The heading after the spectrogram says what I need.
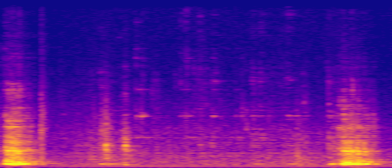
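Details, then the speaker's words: RV furnace blower fan turned by hand: short scratchy rasps with quiet gaps between. Something, suspected to be a loose screw, is stuck inside the fan housing and causes the loud screech when running. "my suspicion was that there was something stuck inside the fan causing it to Screech like maybe a loose um screw or something and it sounds like that's right"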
